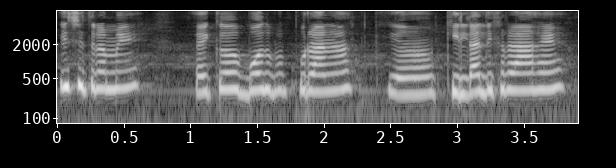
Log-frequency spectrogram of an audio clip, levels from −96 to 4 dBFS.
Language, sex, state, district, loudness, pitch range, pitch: Hindi, female, Bihar, Araria, -18 LUFS, 295-330 Hz, 315 Hz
